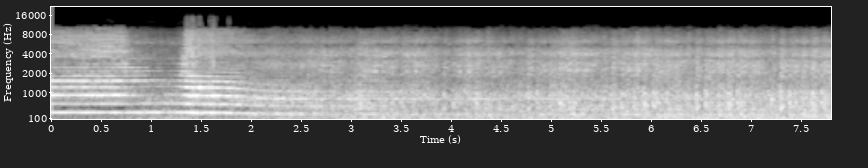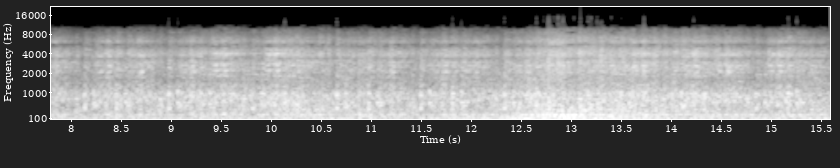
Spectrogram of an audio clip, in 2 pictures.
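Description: A passenger train rumbles and clatters past close by on the tracks.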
